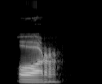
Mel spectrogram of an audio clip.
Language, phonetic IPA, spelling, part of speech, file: Russian, [or], ор, noun, Ru-ор.ogg
- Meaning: yelling, shouting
